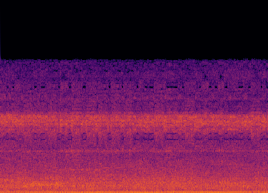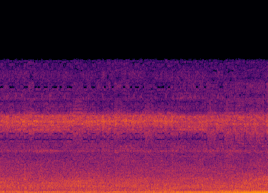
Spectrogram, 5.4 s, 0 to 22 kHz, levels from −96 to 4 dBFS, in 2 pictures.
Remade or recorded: remade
